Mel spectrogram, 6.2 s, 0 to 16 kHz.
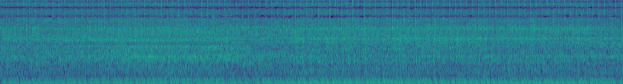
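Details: Cub Cadet Cyclops garden tractor Kohler 18 twin after repair of a badly blown head gasket (head replaced), started via M18 battery pack wired to the starter: steady, even chugging idle, regular firing, no misses, knocks or hiss; running healthy.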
